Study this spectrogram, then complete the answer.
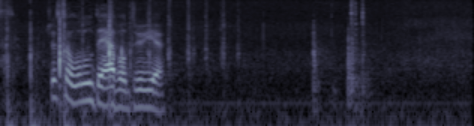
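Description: A knife chops quickly on a cutting board.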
